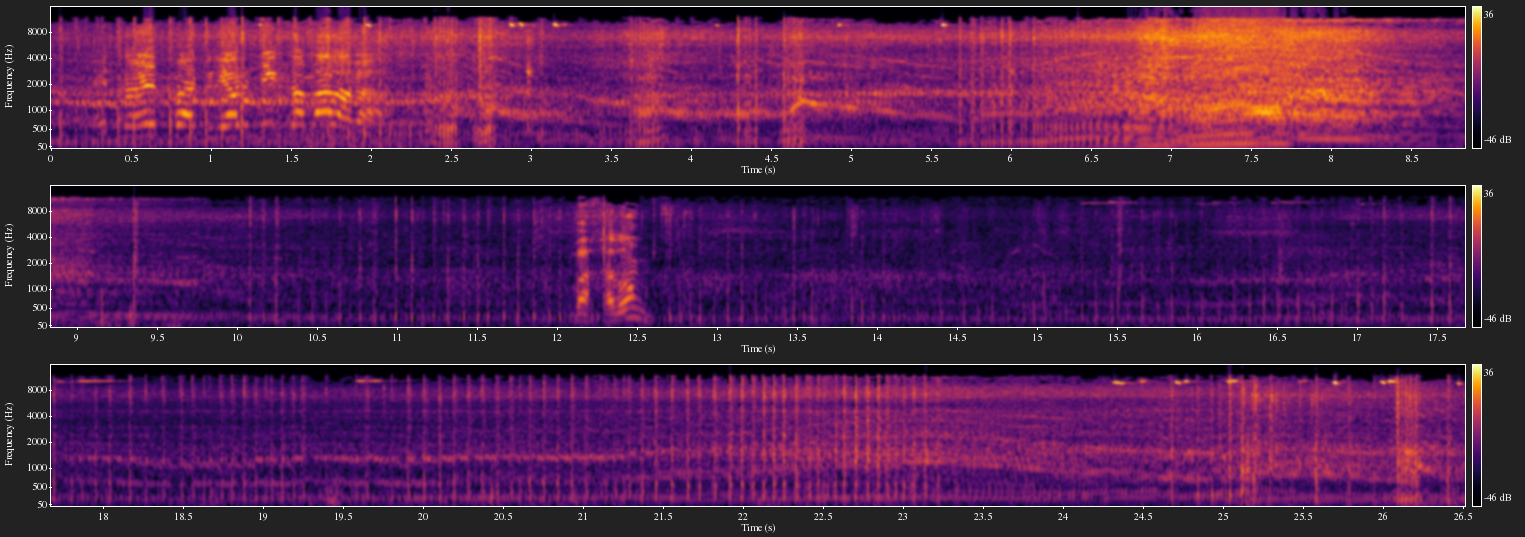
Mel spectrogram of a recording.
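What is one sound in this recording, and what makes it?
A trials motorcycle revs hard as it climbs a dirt bank.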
